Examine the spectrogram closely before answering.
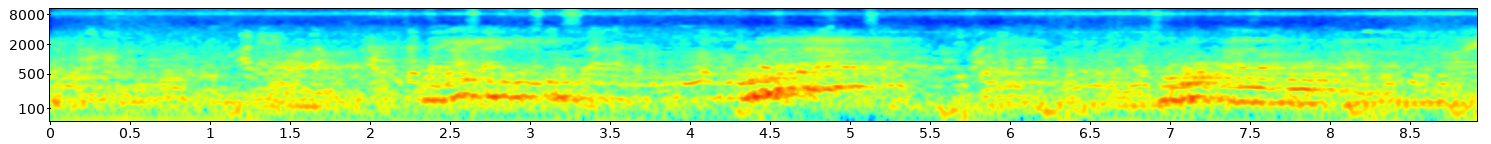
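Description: A middle-aged woman talks steadily and close up.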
